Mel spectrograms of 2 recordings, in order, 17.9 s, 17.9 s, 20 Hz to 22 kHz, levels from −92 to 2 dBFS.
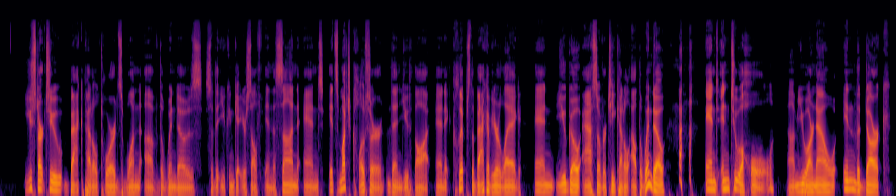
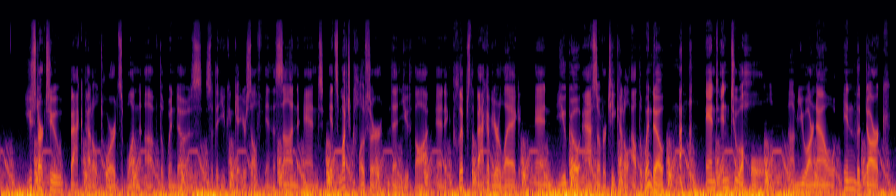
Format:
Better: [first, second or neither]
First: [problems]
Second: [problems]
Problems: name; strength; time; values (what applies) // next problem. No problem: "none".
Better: first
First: none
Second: low rumble; loud; throughout; 6 dB below the speech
